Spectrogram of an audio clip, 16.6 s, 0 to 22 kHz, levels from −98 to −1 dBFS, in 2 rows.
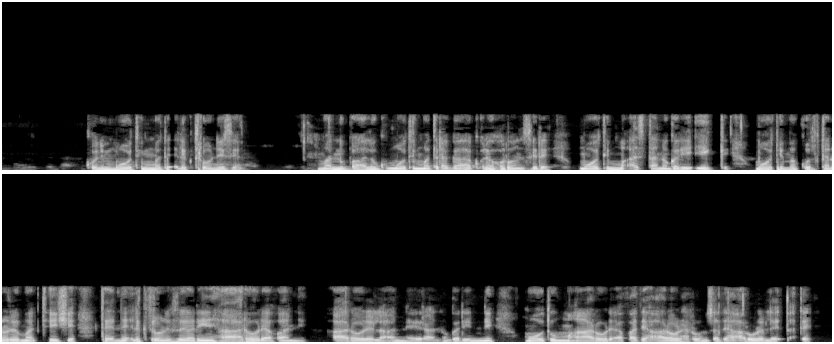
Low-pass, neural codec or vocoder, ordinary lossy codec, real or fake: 7.2 kHz; vocoder, 44.1 kHz, 128 mel bands, Pupu-Vocoder; MP3, 64 kbps; fake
